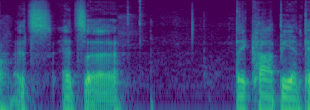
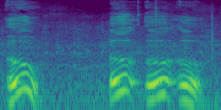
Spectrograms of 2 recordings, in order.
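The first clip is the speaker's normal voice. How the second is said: excited ooh; 7 semitones higher, 6 dB louder than usual. Real, not acted. Spots bumper cars.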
